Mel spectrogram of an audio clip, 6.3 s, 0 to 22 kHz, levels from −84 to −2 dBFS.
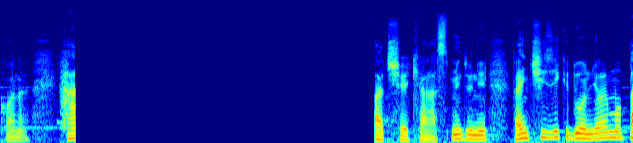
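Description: At 0.75 s the speech cuts off dead until 3.74 s, an audio dropout to silence lasting just under 3 s. The gap holds no room tone at all, likely because the input was lost while recording carried on writing zeros, so that stretch is simply gone.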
